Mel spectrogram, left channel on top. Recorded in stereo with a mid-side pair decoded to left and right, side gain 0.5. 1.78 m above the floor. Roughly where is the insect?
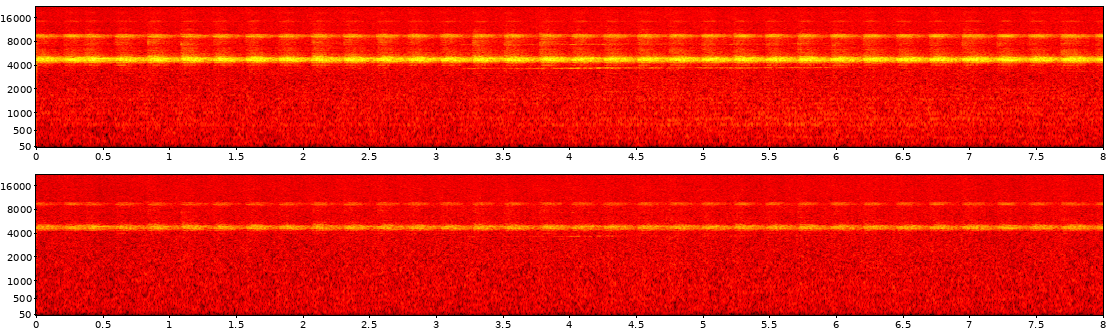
Left.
